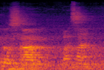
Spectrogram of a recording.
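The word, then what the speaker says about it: Bazin: Ya tenemos otras lesiones, que es el eritema de Bassin. ¿Por qué? Bazán. Se escribe Bassin, pero se pronuncia Bazán.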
